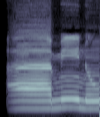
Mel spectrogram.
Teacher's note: نو حمزہ کو ایک الف کی مقدار کھینچ کر پڑھیں گے نون واو پیش نو واو مدہ ہے نون کو ایک الف کی مقدار کھینچ کر پڑھیں گے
